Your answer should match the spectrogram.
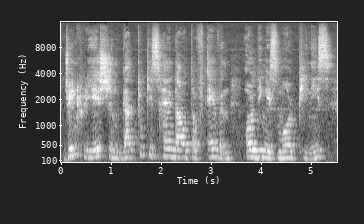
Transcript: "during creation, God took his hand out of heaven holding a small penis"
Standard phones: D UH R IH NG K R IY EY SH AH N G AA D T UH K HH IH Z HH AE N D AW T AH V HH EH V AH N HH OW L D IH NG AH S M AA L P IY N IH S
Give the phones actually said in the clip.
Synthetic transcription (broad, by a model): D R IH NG K R IY EY SH AH N G AA D T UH K HH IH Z HH AE N D AW T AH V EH V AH N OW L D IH NG AH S M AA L P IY N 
